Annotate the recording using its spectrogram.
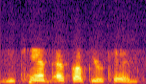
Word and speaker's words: You Can't F Up Your Kids: So how do you say the name of your book, actually, Lindsay? – Exactly as you did. You Can't F Up Your Kids.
